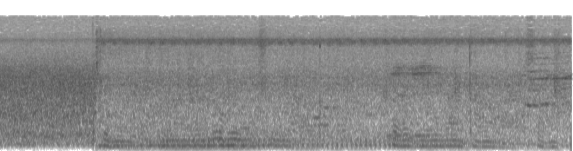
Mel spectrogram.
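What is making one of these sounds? A young boy speaks calmly close by.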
